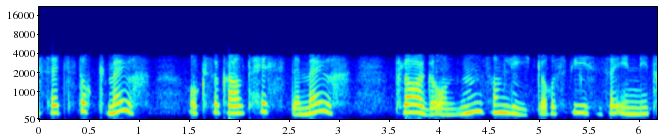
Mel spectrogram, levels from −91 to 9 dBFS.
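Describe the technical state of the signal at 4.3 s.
At 4.3 s the speech sounds thin and boxed-in, with scratchy s sounds, a granular hiss underneath, and distortion on loud high sounds. The cause is the Bluetooth CVSD headset codec, present across the whole clip. It carries only about 300 Hz to 3.4 kHz. Each sample is a single up-or-down bit, which fits a 64 kbps link, and an adaptive step size cannot keep pace with sharp high-frequency swings, leaving plainly audible damage.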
